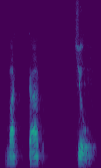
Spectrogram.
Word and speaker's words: vacatio: Vacatio. É porque a pronúncia que é vacatio.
